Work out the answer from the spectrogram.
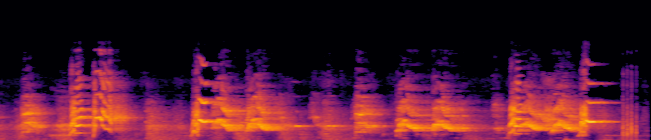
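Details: Ringneck talking parrot giving natural chirps: harsh, buzzy squawks and sharp screechy notes in bursts about a second apart, some with thin whistled overtones, with brief quiet gaps between volleys.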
